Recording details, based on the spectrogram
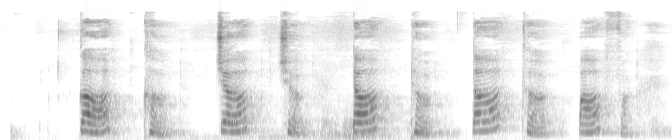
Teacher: अपने वर्ग के पहले व दूसरे वर्ण व्यंजन अघोष होते हैं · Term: अघोष व्यंजन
